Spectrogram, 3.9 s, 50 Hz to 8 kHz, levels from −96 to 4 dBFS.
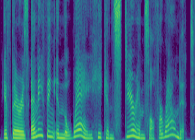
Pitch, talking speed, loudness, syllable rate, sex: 235 Hz, 200 wpm, -18 LUFS, 4.9 syllables/s, female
